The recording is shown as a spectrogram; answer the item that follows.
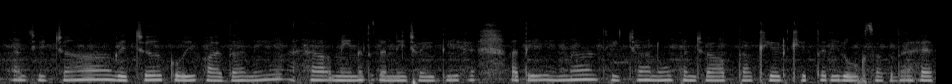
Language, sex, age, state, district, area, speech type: Punjabi, female, 30-45, Punjab, Mansa, urban, spontaneous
